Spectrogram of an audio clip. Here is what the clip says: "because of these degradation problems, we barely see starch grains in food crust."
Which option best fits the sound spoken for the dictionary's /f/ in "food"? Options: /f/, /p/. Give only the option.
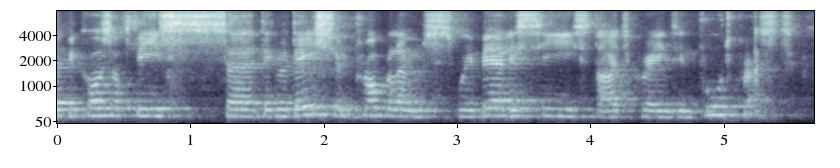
/p/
